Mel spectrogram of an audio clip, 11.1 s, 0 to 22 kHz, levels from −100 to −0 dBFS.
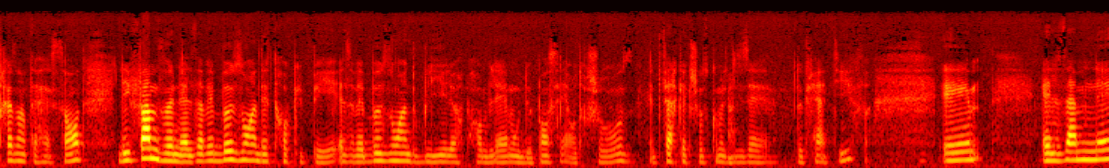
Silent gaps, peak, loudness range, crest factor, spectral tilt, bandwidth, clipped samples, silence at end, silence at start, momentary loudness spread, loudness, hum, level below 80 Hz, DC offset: none; -6 dBFS; 13 LU; 26 dB; -5.5 dB/octave; 17 kHz; under 0.1%; 0 s; 0 s; 16 LU; -32 LUFS; none; -72 dBFS; under 0.1%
